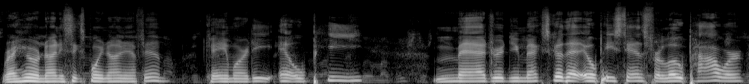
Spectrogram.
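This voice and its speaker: A man's voice: a little high, level tone, dark tone, clear, resonant tone. Rambling male community radio host. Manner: rambling, halting, repeats himself. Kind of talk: comedic community radio DJ patter between songs.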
